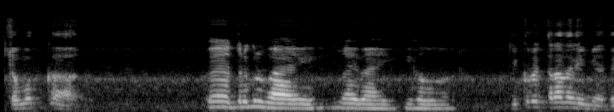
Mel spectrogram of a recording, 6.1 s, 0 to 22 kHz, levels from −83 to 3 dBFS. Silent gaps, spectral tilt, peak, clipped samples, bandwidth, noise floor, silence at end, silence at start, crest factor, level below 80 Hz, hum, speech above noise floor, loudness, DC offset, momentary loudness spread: none; -6 dB/octave; -6 dBFS; under 0.1%; 11 kHz; -55 dBFS; 0 s; 0.1 s; 20 dB; -64 dBFS; none; 31 dB; -25 LUFS; under 0.1%; 20 LU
